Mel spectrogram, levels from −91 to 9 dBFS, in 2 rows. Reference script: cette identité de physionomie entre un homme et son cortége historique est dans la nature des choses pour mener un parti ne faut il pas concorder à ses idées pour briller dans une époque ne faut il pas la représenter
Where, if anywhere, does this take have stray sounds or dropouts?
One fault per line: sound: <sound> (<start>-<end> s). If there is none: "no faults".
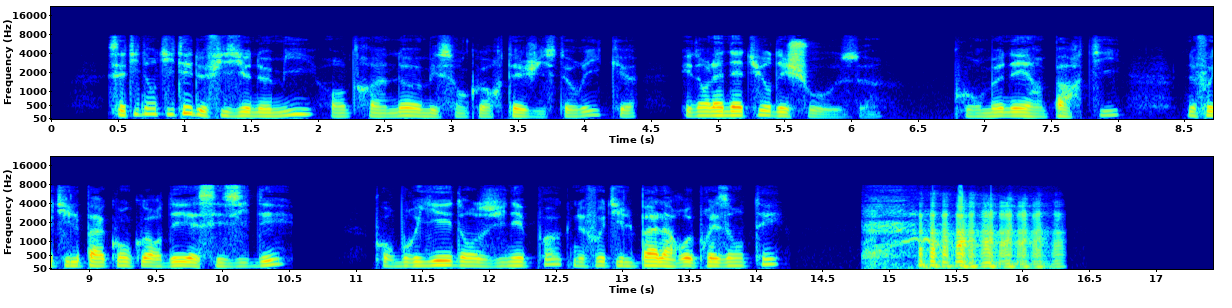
sound: laugh (14.8-16.3 s)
